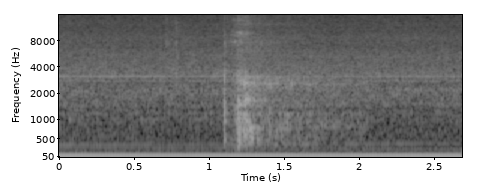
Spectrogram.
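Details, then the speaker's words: Nikon B500 camera after a broken-LCD repair, in auto mode: quiet room, then a short, soft whir of the lens hunting focus on a keyboard and a crisp shutter click; autofocus and shutter working normally. "it's focusing on the keyboard. Alright. There we go. Fine. Took that picture fine."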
